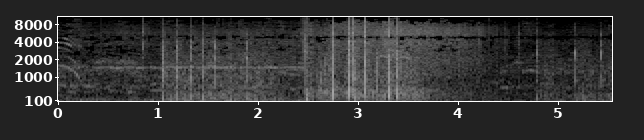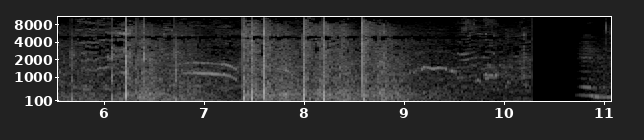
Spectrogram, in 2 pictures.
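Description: Fireworks bang and crackle overhead outdoors.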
